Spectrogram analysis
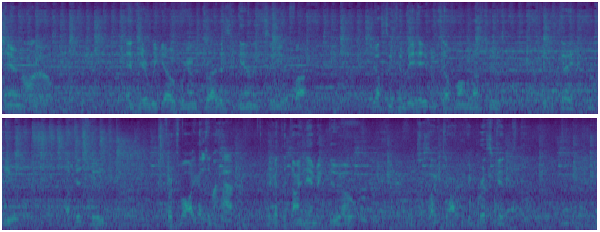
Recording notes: Universal Orlando Audio Tour. Take you along as we eat at Leaky Cauldron, ride Hogwarts Express, do the Hogwarts castle walking tour and much more.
